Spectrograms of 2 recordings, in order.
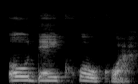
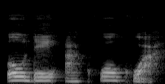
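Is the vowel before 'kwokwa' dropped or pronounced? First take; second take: dropped; pronounced. First: The vowel before kwokwa is dropped. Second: The vowel before kwokwa is pronounced. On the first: The speaker calls it right. "you have to drop the A in Akwokwa" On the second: The speaker calls it wrong. "it looks like it would be Ode Akwokwa, but that's not how you would pronounce it"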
